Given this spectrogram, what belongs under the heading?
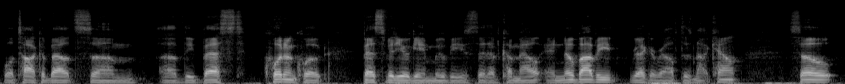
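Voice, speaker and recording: A man's voice: sits low, steady tone, normal speed. A man hosting a casual podcast chat, talking with dry, teasing humour. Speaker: podcast host.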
